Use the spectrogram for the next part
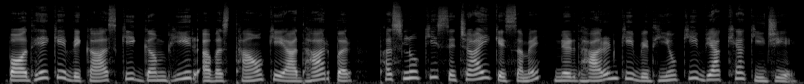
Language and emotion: Hindi, neutral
